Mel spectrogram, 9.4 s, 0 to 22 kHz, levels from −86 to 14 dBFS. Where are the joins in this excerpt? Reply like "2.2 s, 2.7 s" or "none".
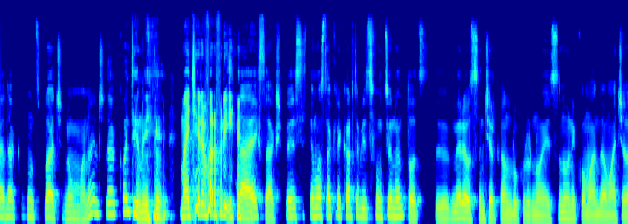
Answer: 1.8 s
